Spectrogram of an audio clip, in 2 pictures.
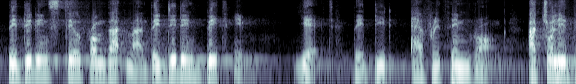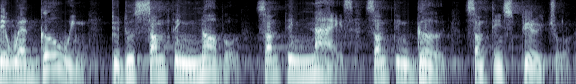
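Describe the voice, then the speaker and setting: Husky priest preaching in cathedral echo. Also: male voice, mid-range voice, animated, normal speed. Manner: preaching with rising questions and emphatic repetition. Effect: cathedral echo, long reverb of a large church. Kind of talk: sermon. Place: church. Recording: long church hall reverb.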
